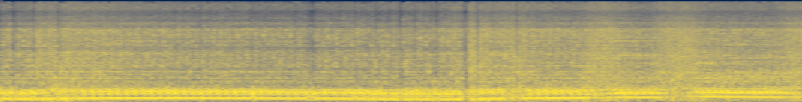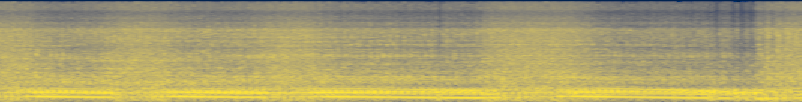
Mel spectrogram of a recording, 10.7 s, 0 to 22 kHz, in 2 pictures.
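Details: 1966 Ford Mustang V8, reassembled, jump-started, exhaust manifold disconnected: loud, raw, hunting up and down about once a second, never holding idle, dies when returning to idle; oil pressure good; owner suspects carburetor rebuild or vacuum leaks; rough unstable idle.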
